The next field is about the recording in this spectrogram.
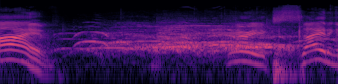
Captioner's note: audience cheers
